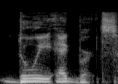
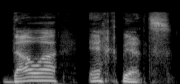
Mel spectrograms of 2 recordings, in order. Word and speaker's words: Douwe Egberts: And as a public service for non-Dutch speakers like me, one of the Peet's coffee brands is not Douwe Egberts. I'm told it's Douwe Egberts.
